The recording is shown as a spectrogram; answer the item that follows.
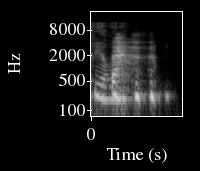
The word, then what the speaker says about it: Violina: It is Vleta.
